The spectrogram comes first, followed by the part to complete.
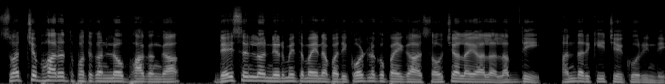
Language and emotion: Telugu, neutral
